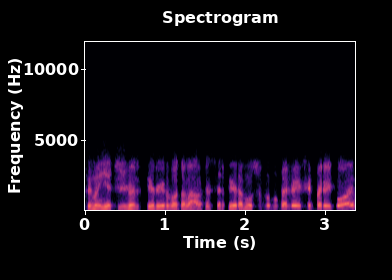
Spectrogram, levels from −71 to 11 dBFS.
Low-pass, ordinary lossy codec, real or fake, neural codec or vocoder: 10.8 kHz; Opus, 16 kbps; fake; codec, 44.1 kHz, 2.6 kbps, DAC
